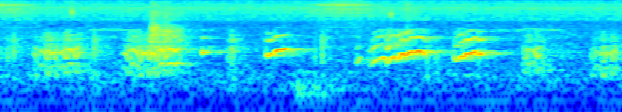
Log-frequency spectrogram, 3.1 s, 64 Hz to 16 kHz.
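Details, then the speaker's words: Female guinea pig (800 g) with suspected traumatic chest injury and likely fluid in the lungs causing wheezing, chest painful on both sides, vocalizes in displeasure during thumb-and-four-finger abdominal palpation checking for early pregnancy: pain vocalization. "so have a quick palpation you thumb and four fingers of course it should be early pregnancy but she's not very happy with it"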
